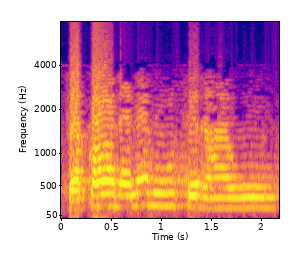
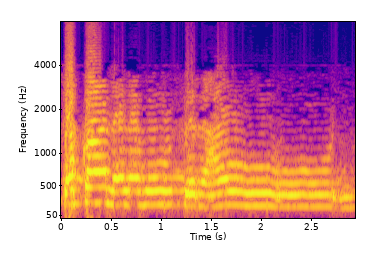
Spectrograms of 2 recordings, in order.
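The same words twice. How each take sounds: First: The long vowel is held for two counts. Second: The long vowel is held for four counts. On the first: "حركتين" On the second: "أربعة"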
